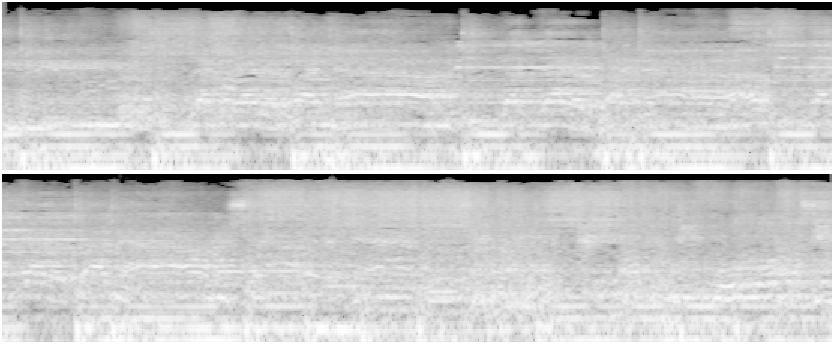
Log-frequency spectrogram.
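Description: Live reggae-rock band playing loudly: electric guitar, electric bass and a drum kit, with a man singing at the mic. The high cymbal wash grows brighter about seven seconds in.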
